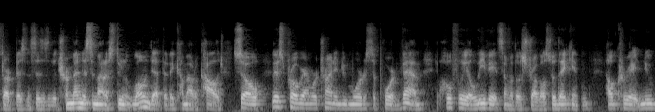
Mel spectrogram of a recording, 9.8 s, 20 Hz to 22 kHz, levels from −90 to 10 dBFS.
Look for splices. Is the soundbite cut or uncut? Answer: cut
